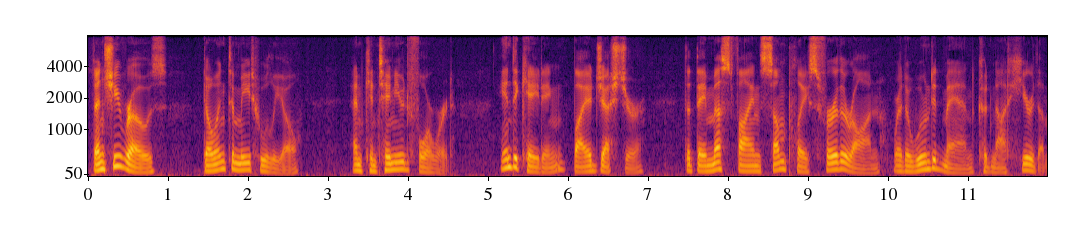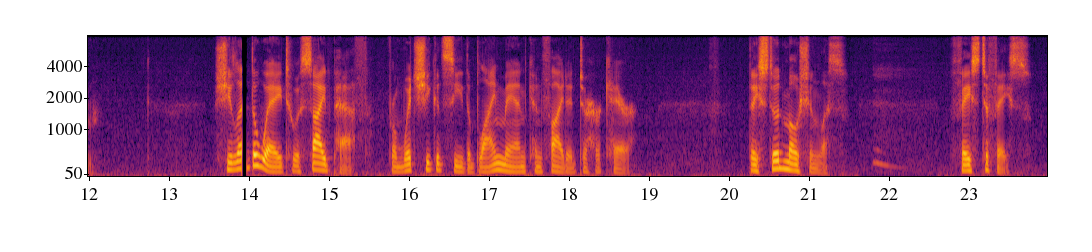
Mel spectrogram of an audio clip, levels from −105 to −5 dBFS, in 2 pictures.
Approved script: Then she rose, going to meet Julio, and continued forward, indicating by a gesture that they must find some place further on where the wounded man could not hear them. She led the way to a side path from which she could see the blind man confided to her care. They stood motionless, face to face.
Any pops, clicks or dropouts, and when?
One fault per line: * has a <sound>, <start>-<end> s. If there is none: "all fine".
* has a dropout, 13.9-14.0 s
* has a sigh, 21.8-22.5 s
